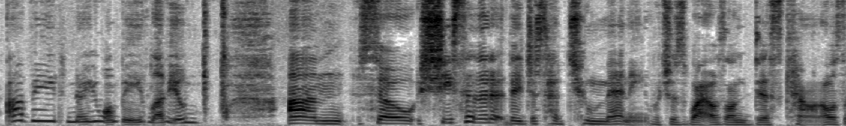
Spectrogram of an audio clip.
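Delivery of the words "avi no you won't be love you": higher, sing-song reassurance to the store lady; sweet reassuring quote. Retold or imitated. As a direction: coax her kindly, pitched up high. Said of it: "And I was like".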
